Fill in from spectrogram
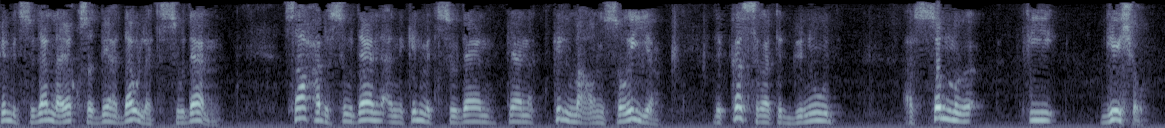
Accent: Egypt; أنا ليس عربي إطلاقا، أنا ابن مصر فعلا لكن ليس عربي.

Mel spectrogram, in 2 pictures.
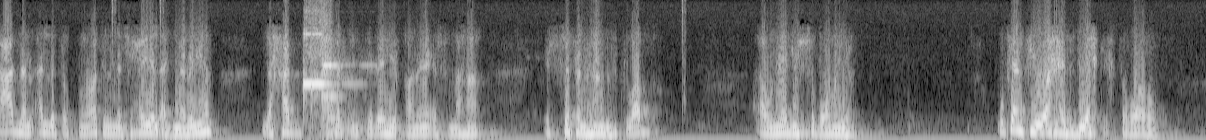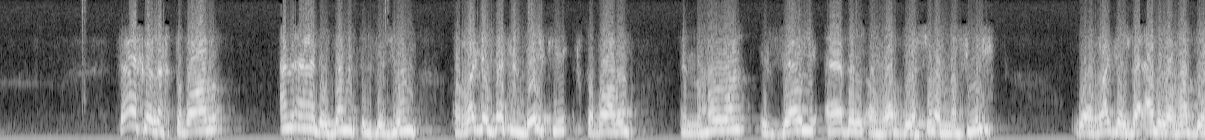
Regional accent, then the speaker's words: Egypt; عيد الثورة عندنا في مصر 23/7

